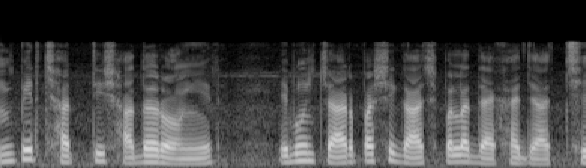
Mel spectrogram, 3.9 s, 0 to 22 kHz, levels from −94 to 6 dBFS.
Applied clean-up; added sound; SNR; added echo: none; none; none; none.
